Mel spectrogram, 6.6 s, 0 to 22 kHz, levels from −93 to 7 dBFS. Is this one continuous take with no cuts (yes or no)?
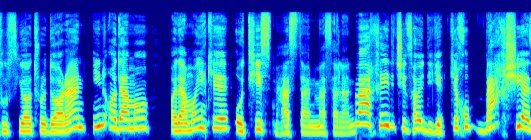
no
